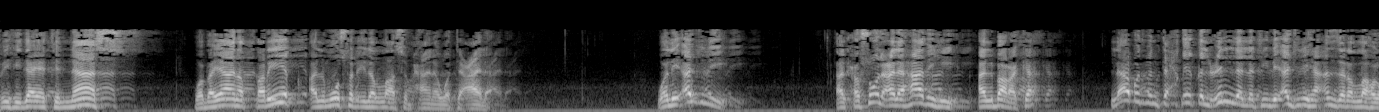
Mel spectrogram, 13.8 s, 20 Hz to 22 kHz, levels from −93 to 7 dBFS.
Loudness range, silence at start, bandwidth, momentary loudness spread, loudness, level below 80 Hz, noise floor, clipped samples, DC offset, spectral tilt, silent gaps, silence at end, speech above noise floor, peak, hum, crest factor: 7 LU; 0 s; 8.8 kHz; 11 LU; -19 LUFS; -52 dBFS; -53 dBFS; under 0.1%; under 0.1%; -3 dB/octave; none; 0 s; 33 dB; -2 dBFS; none; 20 dB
